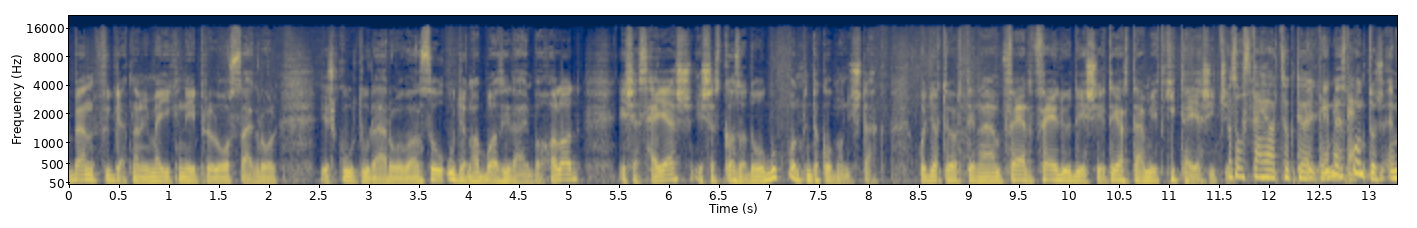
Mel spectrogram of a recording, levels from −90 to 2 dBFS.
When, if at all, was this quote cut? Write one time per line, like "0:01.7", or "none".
0:06.5
0:08.7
